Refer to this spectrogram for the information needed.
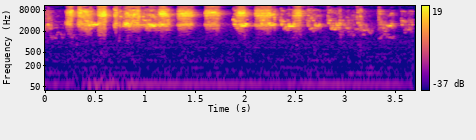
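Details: Pet budgerigars sharing a cage give fast, harsh squawky chirps, about four notes each second, in a lively and uneven stream of chatter.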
